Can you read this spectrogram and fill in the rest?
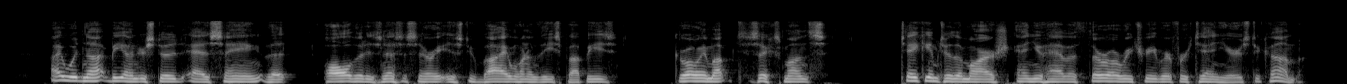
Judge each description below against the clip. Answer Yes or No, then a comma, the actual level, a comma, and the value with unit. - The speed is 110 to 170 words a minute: No, average, 185 wpm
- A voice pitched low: Yes, low, 130 Hz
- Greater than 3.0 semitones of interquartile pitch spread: No, average, 2.7 semitones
